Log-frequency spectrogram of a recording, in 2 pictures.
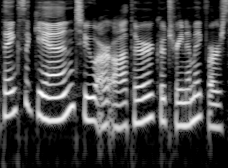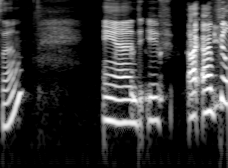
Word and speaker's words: Catriona: thank you and thanks again to our author Katrina McPherson and if I feel like I should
